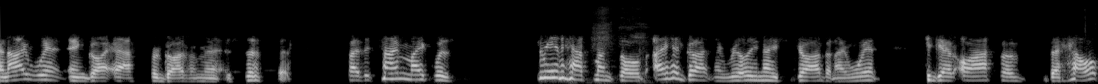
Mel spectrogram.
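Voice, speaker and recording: Speed sits at a moderate level. The voice rises and falls in a lively way. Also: woman, medium pitch for a woman. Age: 60s. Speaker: caller. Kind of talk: casual chat. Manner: animated.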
